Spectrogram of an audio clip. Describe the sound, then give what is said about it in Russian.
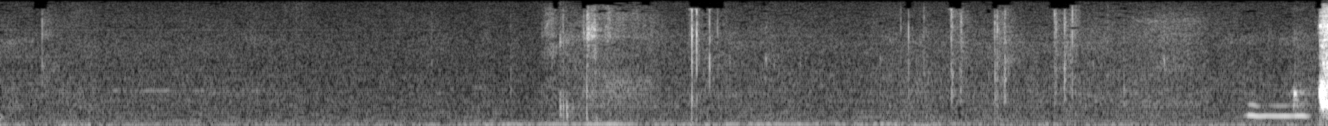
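Quiet setting with scattered light clicks and taps, then a sudden sharp sneeze bursts out loudly at the very end. “Будь здорова.”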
